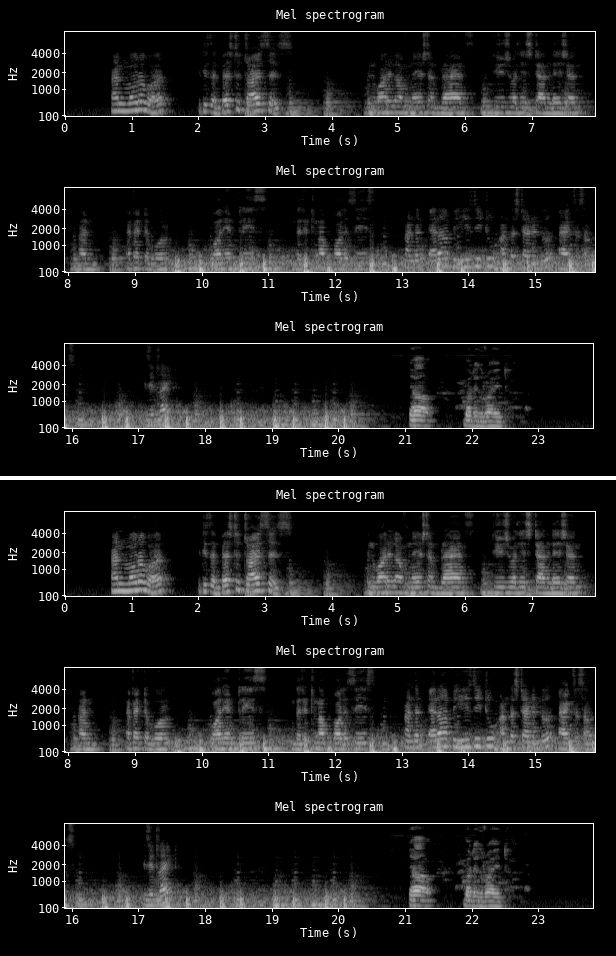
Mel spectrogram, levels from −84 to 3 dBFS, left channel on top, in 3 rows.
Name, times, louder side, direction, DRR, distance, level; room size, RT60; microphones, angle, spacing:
voice 1, 0.7-1.6 2.0-3.4 4.5-6.1 6.4-7.8 8.1-8.5 8.9-9.6 10.1-11.0 11.3-12.6 13.0-16.1 17.1-17.6, right 4 dB, 80° right, 0.4 m, -36 dB
sound 1, 2.7-11.4 12.1-20.7, equal, 5° right, 0.5 m, -43 dB
sound 2, 9.4-20.3, left 2 dB, 55° left, 0.4 m, -29 dB
voice 2, 21.0-22.9, right 1 dB, 50° right, 1.0 m, -34 dB
2.2 x 2.0 x 3.1 m
head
